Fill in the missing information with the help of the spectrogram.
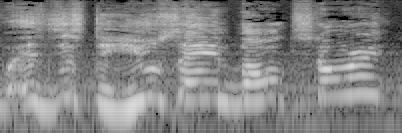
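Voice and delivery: ordinary talk, nothing marked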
